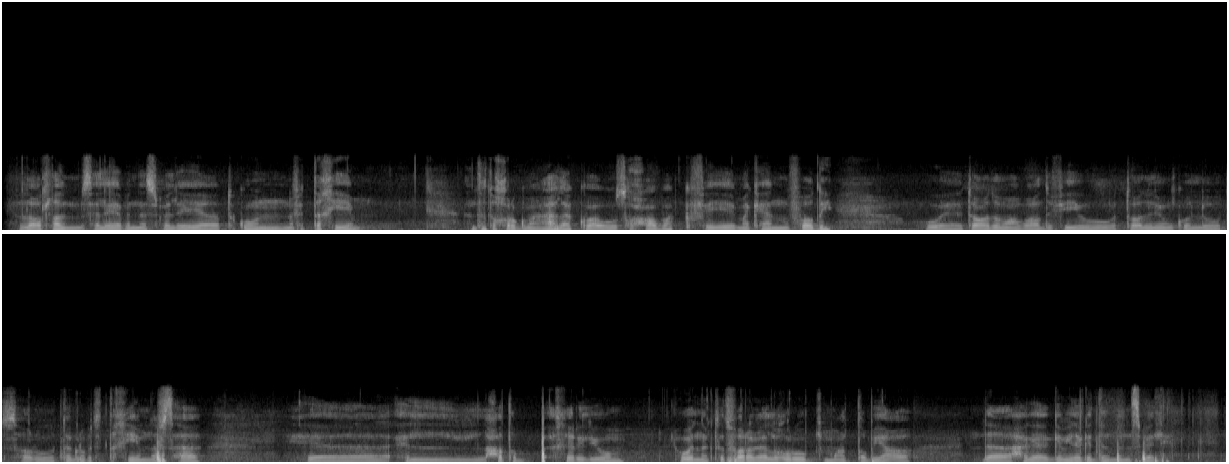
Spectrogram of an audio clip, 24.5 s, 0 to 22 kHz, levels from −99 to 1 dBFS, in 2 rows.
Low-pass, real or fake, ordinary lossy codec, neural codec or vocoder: 7.2 kHz; real; none; none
